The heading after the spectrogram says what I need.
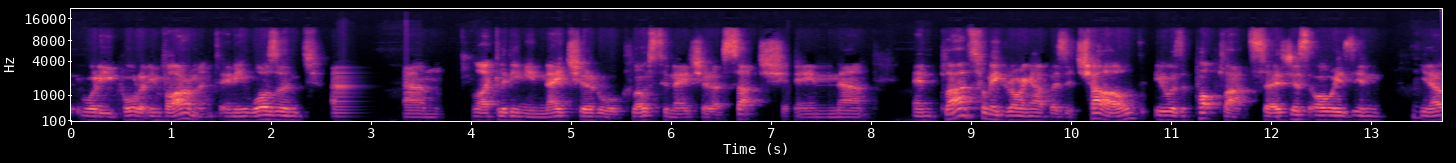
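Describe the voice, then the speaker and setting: A man's voice: lowish voice, roomy sound, rough recording. A man from Lebanon, a guest speaker, talking reflectively with many fillers and restarts. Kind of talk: reflective casual talk.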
